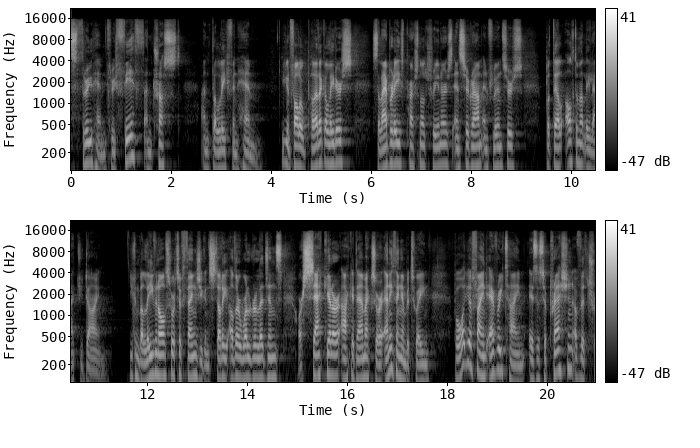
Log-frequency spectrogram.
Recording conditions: large echoing room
